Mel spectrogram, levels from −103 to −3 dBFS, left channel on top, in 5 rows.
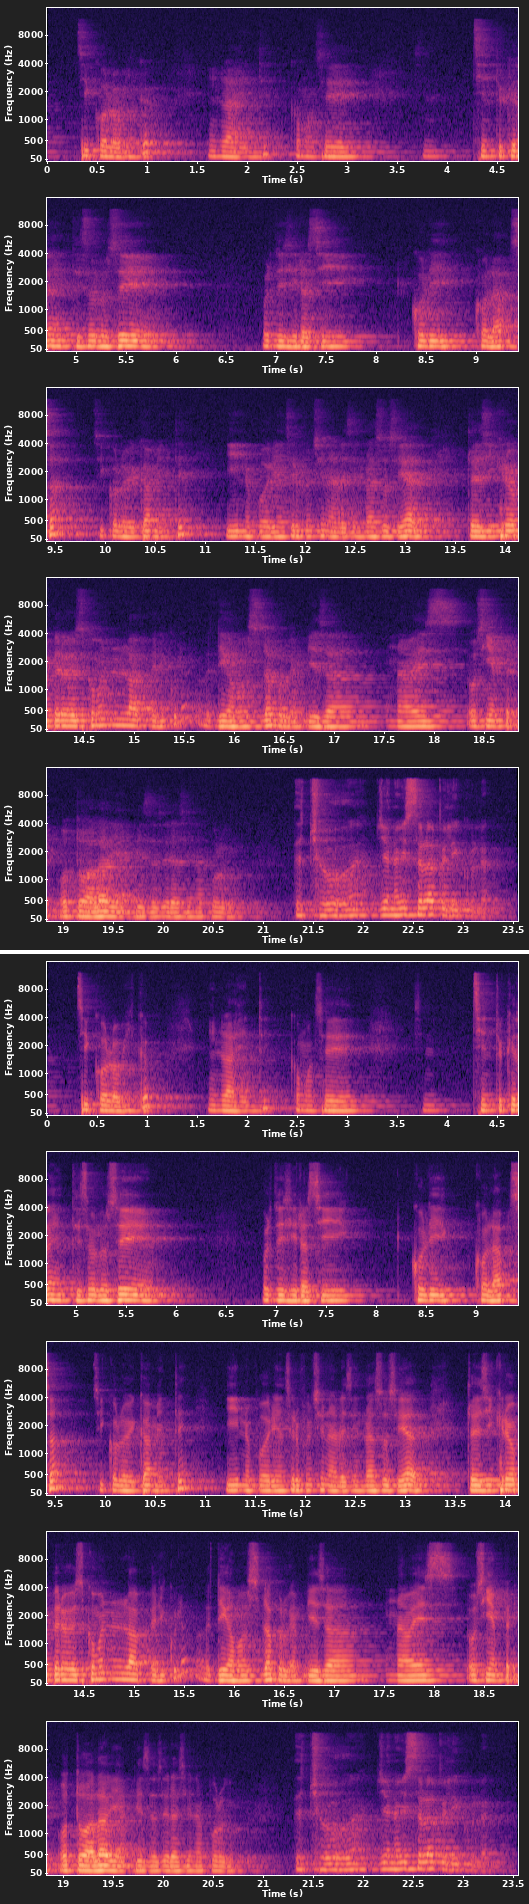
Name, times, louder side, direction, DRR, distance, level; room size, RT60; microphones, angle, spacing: voice 1, 0.3-1.0 1.6-3.1 3.8-3.9 4.3-6.0 6.9-7.7 8.4-8.7 9.0-9.6 9.9-10.8 11.2-13.4 13.6-20.7, right 3 dB, 45° right, 7 dB, 0.4 m, -25 dB
voice 2, 21.3-23.2, left 1 dB, 20° left, 4 dB, 0.6 m, -29 dB
8.3 x 5.8 x 2.9 m, 1.3 s
head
